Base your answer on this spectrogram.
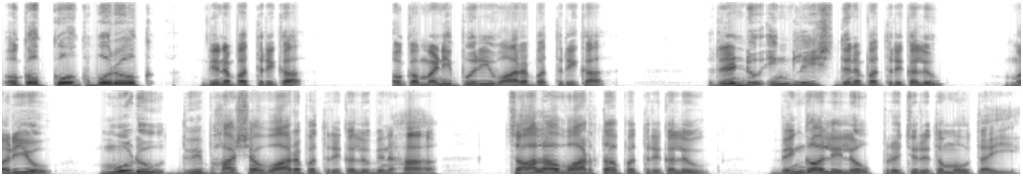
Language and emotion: Telugu, neutral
